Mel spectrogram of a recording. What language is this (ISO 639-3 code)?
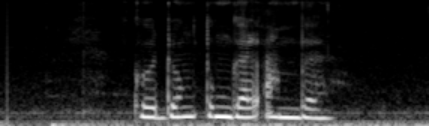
jav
